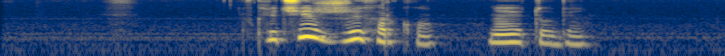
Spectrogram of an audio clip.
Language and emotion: Russian, neutral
